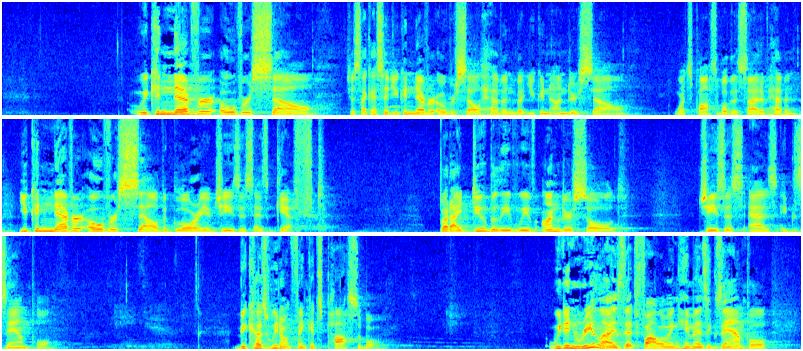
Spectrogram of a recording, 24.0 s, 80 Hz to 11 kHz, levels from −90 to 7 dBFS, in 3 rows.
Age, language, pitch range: 30-49, English, 130-170 Hz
